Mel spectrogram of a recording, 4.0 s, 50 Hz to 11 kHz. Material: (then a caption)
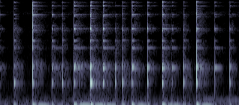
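Stainless steel. An empty, hollow stainless steel mug, tipped sideways, is tapped on its base and sides with long fingernails. Seventeen quick, separate clinks ring out, each with a metallic tone near 740 Hz and 1.2 kHz and bright overtones. Each decays almost instantly.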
